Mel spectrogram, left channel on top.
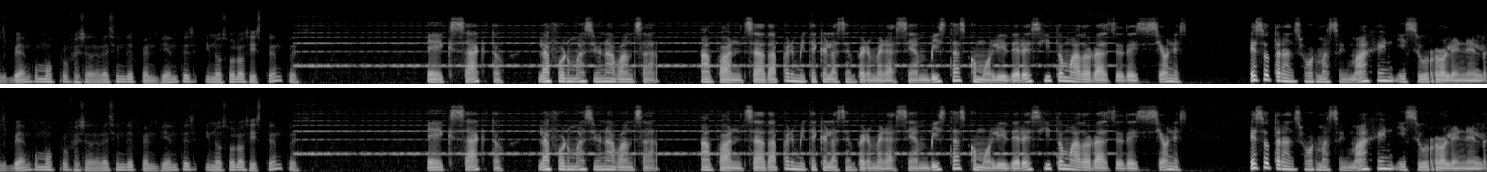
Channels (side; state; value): right; noise; hiss, 29 dB below the sound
